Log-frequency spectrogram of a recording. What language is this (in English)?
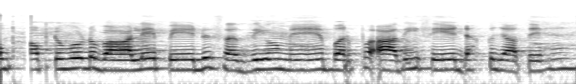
Hindi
